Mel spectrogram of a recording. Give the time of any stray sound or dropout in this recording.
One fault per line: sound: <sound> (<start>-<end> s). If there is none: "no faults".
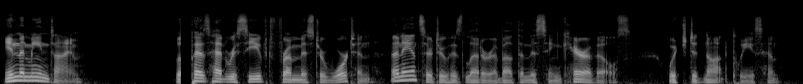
sound: dropout (1.8-1.9 s)
sound: dropout (6.8-6.8 s)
